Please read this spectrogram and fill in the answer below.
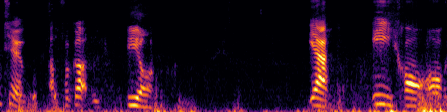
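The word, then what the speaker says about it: Gijón: Yeah, Ehon or Hehon. It's pronounced like a right funny. It reminds me of a donkey, like Hehon, Hehon.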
